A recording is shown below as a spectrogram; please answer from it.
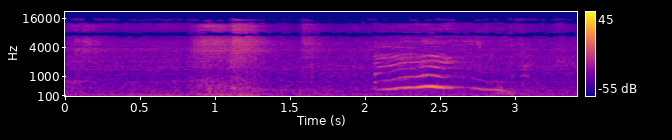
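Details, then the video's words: Mandi, a female Boxer dog, talks back after being told no when she can't move her sister from the couch; a short rising-then-falling whining moan follows a woman's firm "No." "Boxer Dog Can't Believe She's Told No!"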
